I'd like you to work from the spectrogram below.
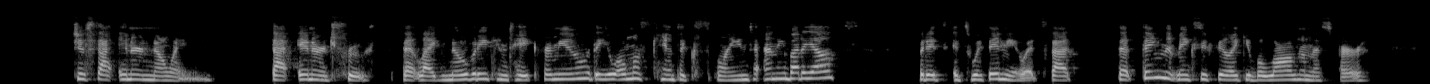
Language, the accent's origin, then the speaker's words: English; Utah, United States; growing up in the States as a girl, like here in Utah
